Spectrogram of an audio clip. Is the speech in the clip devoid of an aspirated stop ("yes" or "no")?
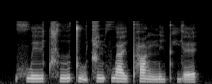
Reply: no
